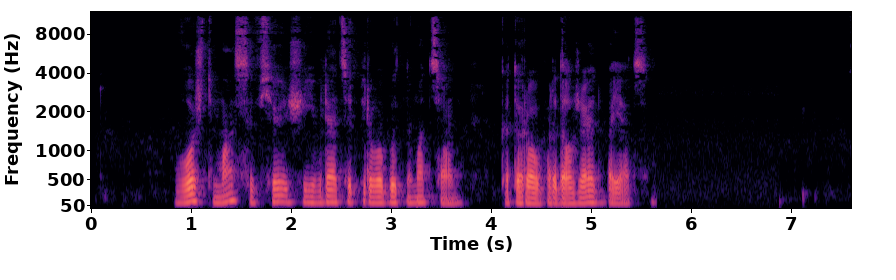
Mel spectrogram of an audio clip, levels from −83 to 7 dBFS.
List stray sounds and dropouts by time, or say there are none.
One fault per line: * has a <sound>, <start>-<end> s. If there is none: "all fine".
all fine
